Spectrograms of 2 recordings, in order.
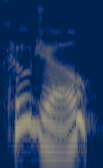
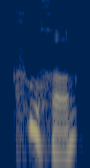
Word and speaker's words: Cujo: Uh, Kujo is not the way to pronounce the name of the dog. It's actually pronounced kuho because it's Spanish for wolf.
